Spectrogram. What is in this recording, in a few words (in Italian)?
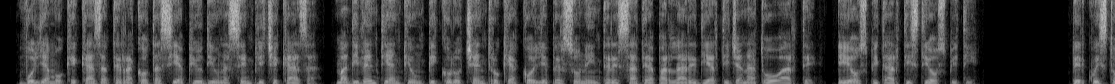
Italiano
